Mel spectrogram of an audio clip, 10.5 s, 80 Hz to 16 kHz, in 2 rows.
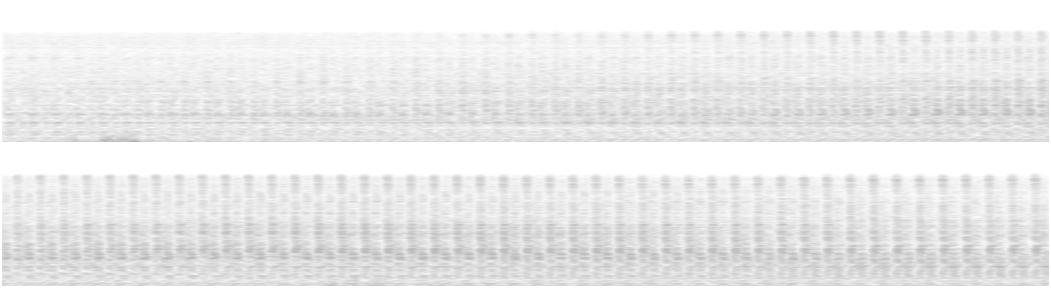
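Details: Toyota with 2E engine, running after about five minutes at 155 km/h by speedometer: sharp, regular metallic knocking, roughly two per second, clearly over the engine and growing slightly louder; source of the knock unknown.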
